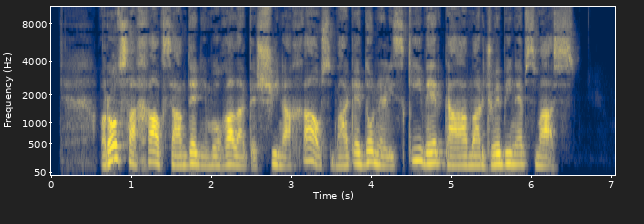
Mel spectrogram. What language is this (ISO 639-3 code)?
kat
